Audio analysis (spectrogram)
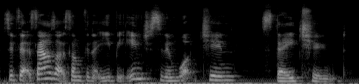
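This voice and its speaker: A woman's voice: fairly low pitch, lively intonation, a little fast, heavy background noise. A woman hosting her own budgeting channel, talking casually and chattily to her viewers. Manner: chatty, keeps addressing viewers as "guys". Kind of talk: casual vlog chat.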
